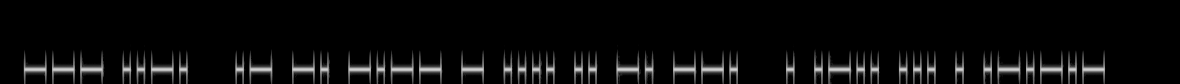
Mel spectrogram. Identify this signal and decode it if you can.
Morse code, heard as a keyed tone, about 17 wpm, 700 Hz. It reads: OF ANYTHING ELSE.
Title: Sentences from Top 1500 Words 17wpm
